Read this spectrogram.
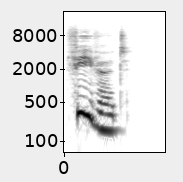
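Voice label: "fevered", English, British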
